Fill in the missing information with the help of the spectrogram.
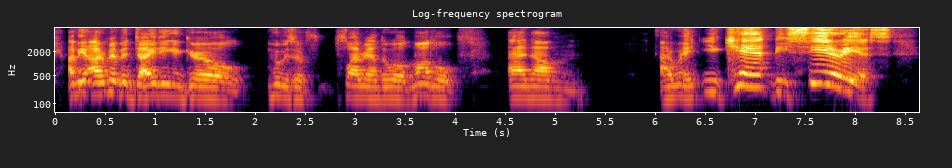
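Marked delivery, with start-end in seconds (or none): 6.4-8.3 pitched-up, drawn-out, protesting tone. Retelling a date, doing a John McEnroe impersonation. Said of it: "That was a John McEnroe impersonation".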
